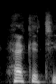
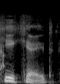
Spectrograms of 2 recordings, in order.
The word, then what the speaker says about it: Hekate: Yeah, it's spelled H-E-K-A-T-E. Hecate. – Correct. – Looks like yeah. – Hecate.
